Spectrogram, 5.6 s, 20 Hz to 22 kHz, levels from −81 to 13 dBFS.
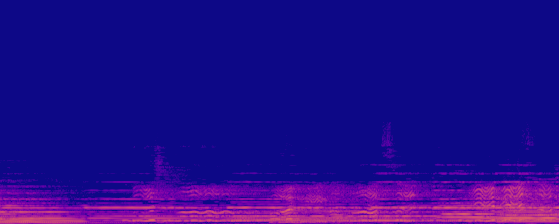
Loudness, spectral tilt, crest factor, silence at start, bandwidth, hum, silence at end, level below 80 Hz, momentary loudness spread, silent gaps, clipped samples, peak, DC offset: -30 LUFS; -4.5 dB/octave; 18 dB; 0 s; 9.2 kHz; none; 0 s; -60 dBFS; 8 LU; none; under 0.1%; -12 dBFS; under 0.1%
